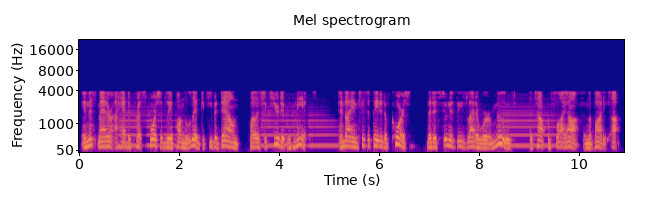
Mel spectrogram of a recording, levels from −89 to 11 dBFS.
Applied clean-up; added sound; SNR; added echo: neural mask model RNNoise.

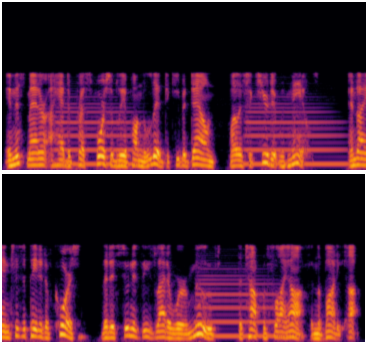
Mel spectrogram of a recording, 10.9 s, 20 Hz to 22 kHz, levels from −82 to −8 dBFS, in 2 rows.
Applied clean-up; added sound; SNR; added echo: none; Wind instrument, woodwind instrument; 13 dB; none.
